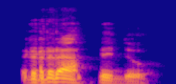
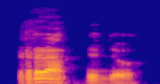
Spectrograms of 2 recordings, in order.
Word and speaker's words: rápido: vão ser acentuadas exemplo rápido rápido ó esse ra é a antepenúltima sílaba Então você Vai contando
